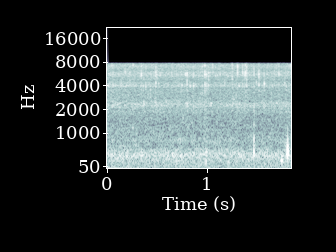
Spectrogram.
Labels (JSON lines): {"label": "ambient", "recorder": "HydroMoth"}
